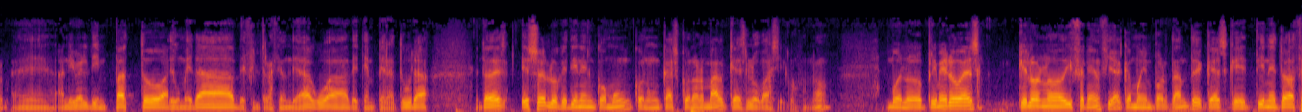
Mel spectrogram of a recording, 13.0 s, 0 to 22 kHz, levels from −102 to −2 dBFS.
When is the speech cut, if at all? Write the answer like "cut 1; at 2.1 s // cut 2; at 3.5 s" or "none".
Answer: cut 1; at 1.7 s // cut 2; at 8.8 s

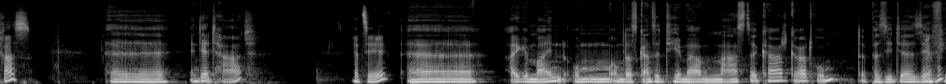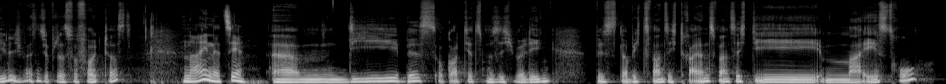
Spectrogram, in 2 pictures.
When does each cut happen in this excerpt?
none

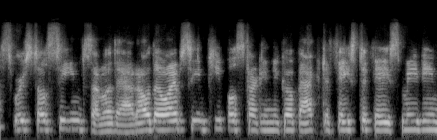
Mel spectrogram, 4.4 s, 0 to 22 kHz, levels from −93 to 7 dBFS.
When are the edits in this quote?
cut 1; at 1.8 s

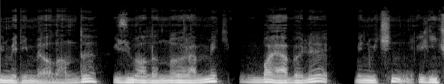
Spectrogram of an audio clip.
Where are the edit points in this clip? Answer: none

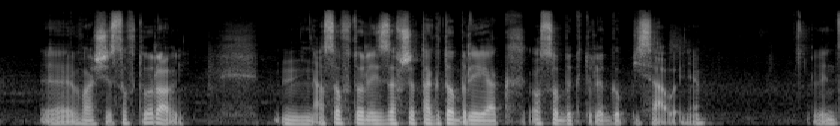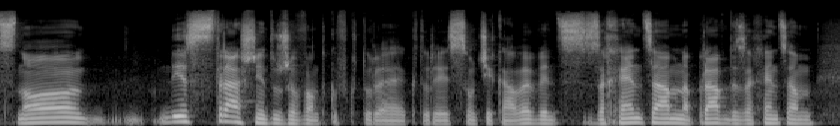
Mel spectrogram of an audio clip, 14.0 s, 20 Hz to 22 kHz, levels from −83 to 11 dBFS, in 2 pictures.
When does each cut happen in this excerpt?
none

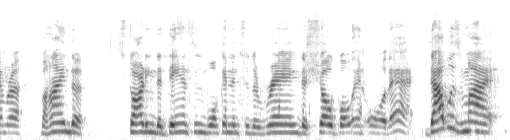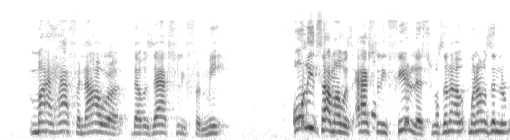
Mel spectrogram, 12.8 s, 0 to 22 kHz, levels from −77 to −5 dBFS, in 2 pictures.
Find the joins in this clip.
cut 1; at 5.2 s // cut 2; at 9.9 s

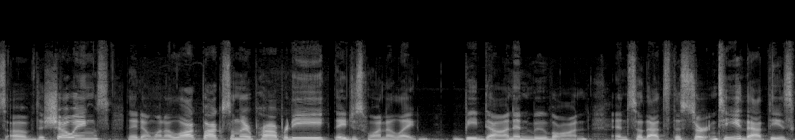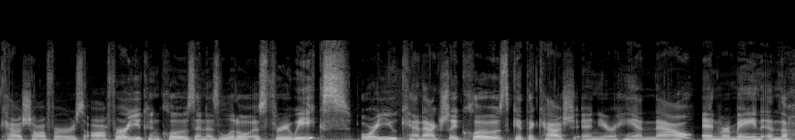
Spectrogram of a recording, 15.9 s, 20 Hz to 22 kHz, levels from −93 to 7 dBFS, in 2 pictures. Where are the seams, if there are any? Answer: none

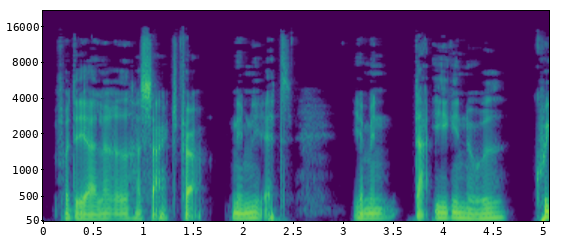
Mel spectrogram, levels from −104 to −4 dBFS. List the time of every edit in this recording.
cut 1; at 1.8 s // cut 2; at 3.9 s

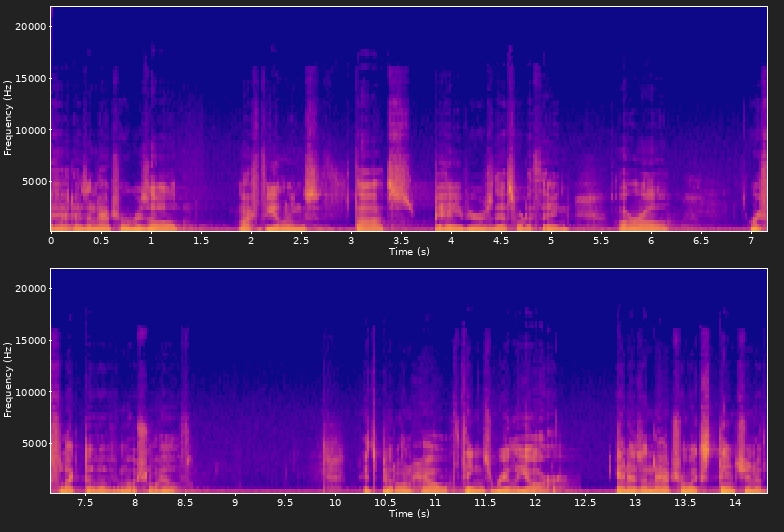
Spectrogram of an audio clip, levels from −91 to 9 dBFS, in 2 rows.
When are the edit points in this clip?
cut 1; at 10.1 s

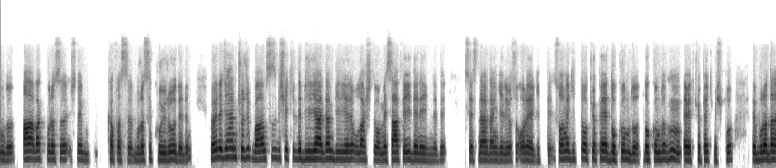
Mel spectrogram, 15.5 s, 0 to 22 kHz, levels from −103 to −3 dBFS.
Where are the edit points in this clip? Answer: cut 1; at 9.3 s // cut 2; at 12.9 s

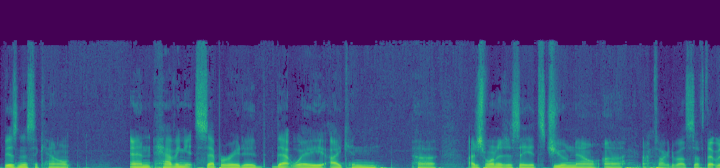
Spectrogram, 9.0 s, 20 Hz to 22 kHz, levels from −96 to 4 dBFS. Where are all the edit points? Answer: cut 1; at 5.1 s

